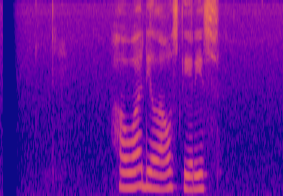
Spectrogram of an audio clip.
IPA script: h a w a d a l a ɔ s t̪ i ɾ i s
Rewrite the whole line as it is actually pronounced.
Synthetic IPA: h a w a d i l a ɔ s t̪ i ɾ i s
